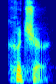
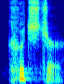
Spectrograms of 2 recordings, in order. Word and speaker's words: Kutcher: know over the years I've gotten so much grief about how I say the name Ashton Kutcher how do you say it Ashton Kutcher okay I think in the past I've said Ashton ker I think you have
